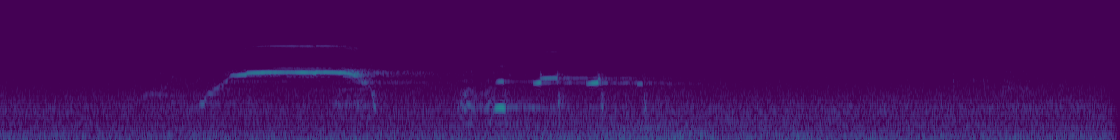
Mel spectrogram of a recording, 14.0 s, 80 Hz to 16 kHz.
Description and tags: Recording of an elk in Banff, Alberta, during mating season. The cry is very distinctive and somewhat frightening. Recorded on an H2N zoom recorder, M/S raw setting.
